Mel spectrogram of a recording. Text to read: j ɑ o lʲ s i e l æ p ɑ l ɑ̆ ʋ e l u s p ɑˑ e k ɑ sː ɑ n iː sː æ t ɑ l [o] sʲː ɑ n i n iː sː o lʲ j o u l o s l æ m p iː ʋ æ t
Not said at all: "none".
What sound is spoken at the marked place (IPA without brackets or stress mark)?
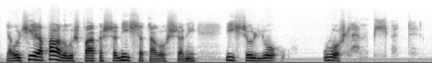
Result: o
